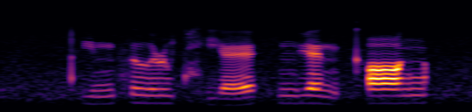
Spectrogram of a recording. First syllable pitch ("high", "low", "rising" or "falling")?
rising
